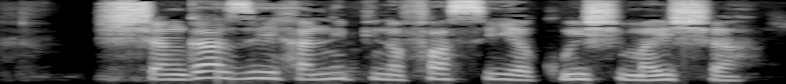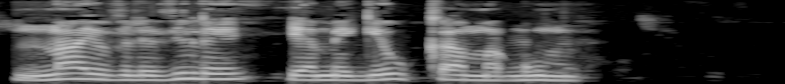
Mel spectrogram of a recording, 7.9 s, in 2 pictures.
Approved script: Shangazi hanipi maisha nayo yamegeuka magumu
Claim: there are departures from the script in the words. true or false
true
